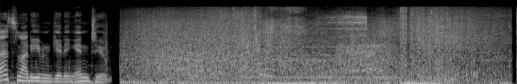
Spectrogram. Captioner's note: splashing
